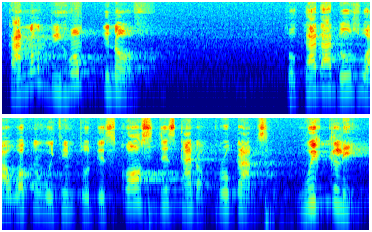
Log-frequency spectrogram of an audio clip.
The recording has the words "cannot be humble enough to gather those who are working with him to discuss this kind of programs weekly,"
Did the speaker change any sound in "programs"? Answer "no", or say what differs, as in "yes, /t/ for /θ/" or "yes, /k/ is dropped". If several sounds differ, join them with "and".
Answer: yes, /s/ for /z/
